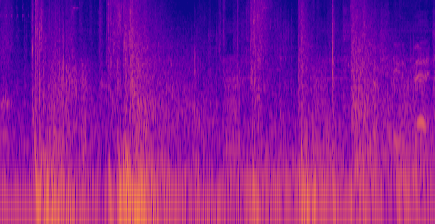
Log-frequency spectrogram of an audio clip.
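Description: Enemy gunfire in the Spider-Man Remastered video game, bursts of shots and sharp bangs scattered across several seconds, mid-distance and moderately loud, mixed with shouting voices and game action.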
